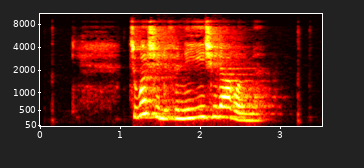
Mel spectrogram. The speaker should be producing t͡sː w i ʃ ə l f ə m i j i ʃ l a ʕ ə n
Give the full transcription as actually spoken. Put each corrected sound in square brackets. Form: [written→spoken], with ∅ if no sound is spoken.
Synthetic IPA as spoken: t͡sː w [i→æ] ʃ ə l f ə [m→n] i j i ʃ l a [ʕ→ʁ] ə [n→m]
